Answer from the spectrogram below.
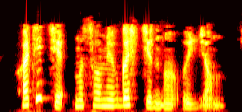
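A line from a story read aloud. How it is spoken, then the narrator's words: Giggling. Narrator (Russian): хихикаю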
